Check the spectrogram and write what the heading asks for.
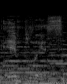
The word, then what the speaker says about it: Iblis: You are gonna be Iblis. Since Iblis never got a chance. That's how you say it, Iblis.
